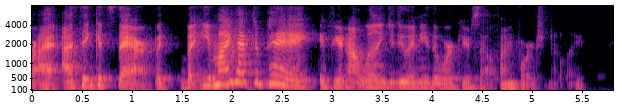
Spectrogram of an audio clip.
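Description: Her tone is bright and sharp, with lively intonation. The woman is heard against a quiet background. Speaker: audience member in film discussion. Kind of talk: casual group discussion. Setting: video call. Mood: thoughtful, mildly surprised. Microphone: video call.

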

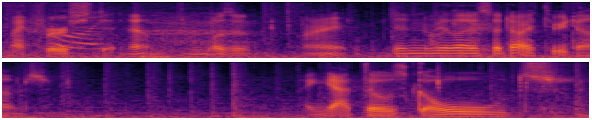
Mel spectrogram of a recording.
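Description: A man talks at a fairly slow pace with long, frequent pauses. Clear music plays in the background. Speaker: gamer, YouTuber. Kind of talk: casual gameplay commentary to camera. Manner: whispered, quiet. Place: home room.

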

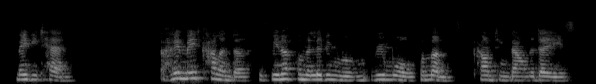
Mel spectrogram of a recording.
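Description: A woman with a fairly high, somewhat breathy voice speaks at a moderate pace with ordinary pitch variation. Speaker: literary translator. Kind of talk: panel discussion. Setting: video call. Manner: enthusiastic. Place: home room. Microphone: webcam.

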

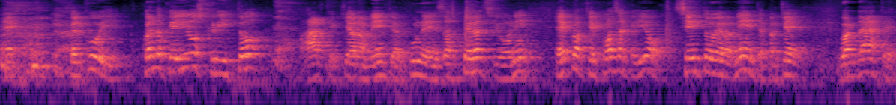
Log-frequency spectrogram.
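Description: A man speaks with a high pitch. Light background noise and audible room echo surround him. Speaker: dialect poet. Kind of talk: book presentation talk. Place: hall.

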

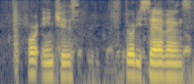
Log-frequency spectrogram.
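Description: Over light background noise, a man speaks at a very slow pace in a dry sound with no echo. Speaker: trail vlogger. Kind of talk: casual vlog chat. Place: open country. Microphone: phone near.

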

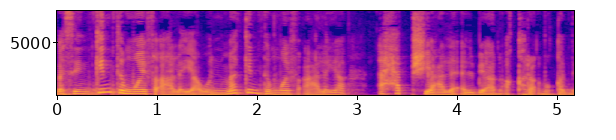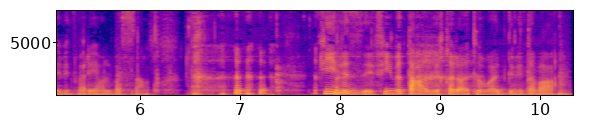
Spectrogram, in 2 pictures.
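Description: Her very deep, low voice has a dark, mellow tone and ordinary pitch variation as this woman speaks. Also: moderate pace. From Lebanon. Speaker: TV news anchor. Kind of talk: radio interview. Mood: calm, explanatory. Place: studio. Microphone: studio mic.

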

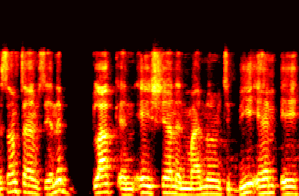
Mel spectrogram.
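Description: A man with a Ghanaian accent speaks at a fairly high pitch. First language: Twi. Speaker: pastor. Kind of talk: sermon. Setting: church.

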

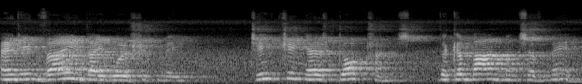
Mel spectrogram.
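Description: Over noticeable background noise, a man projects a raised voice at an extremely high pitch. He goes at a fairly slow pace with fairly even intonation. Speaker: church service announcer and scripture reader. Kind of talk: announcements and scripture reading. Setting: church.

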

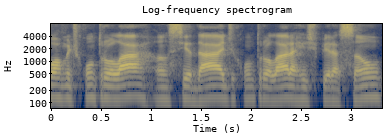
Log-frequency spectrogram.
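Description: A man at medium pitch and a fairly slow pace, against a quiet background. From Brazil, Rio de Janeiro city. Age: 30s. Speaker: lawyer and police exam candidate; lawyer, candidate. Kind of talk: testimonial interview. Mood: relieved, content. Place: studio. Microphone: lapel.

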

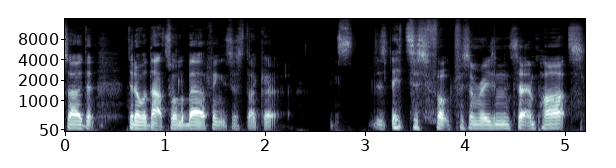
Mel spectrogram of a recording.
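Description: A man's fairly low-pitched voice in a monotone, flat intonation against a quiet background. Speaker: podcast host. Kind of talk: casual game review chat. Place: home room. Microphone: studio mic.

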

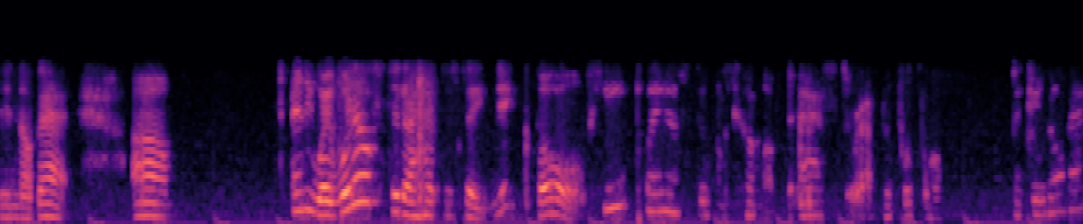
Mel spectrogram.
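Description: A woman with a raspy voice and a husky, rough edge talks at a moderate pace and medium pitch, making big pitch swings.

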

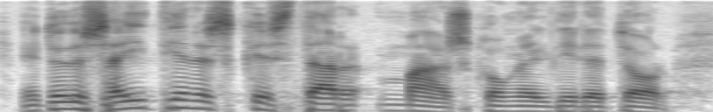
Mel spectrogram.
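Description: A dark, mellow tone comes through against a quiet background. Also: man. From Galicia, Spain. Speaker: film actor. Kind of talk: Q&A at a film screening. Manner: halting, repeats words. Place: hall. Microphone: handheld.

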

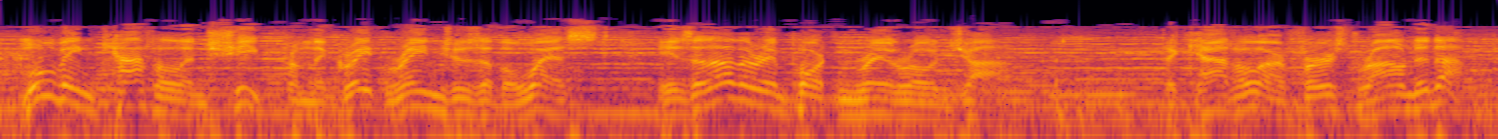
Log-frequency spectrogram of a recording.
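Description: Moderately paced male speech over clear background music. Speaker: newsreel narrator. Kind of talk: 1950s promotional newsreel narration. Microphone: old recording.

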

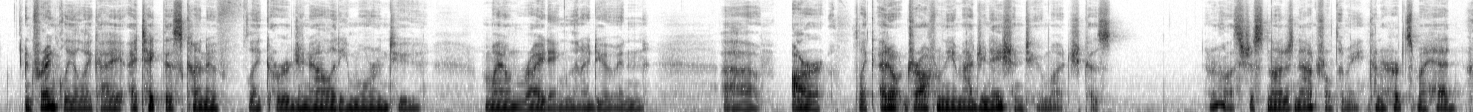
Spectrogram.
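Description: A soft-spoken, somewhat breathy man at a medium pitch, with fairly even intonation and a fairly quick pace. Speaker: art teacher and writer. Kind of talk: casual talk to camera.

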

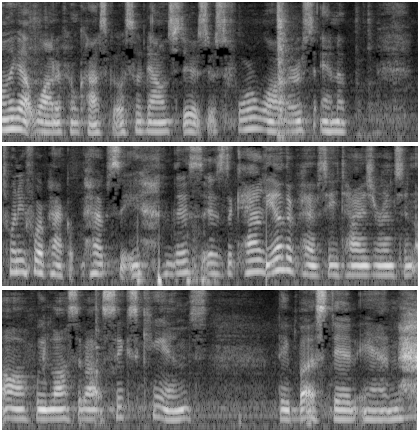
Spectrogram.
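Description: There is noticeable background noise behind this woman. Her pitch is very deep and low, her intonation fairly even and her pace moderate. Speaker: vlogger. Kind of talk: casual vlog chat. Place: kitchen. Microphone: phone near.

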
